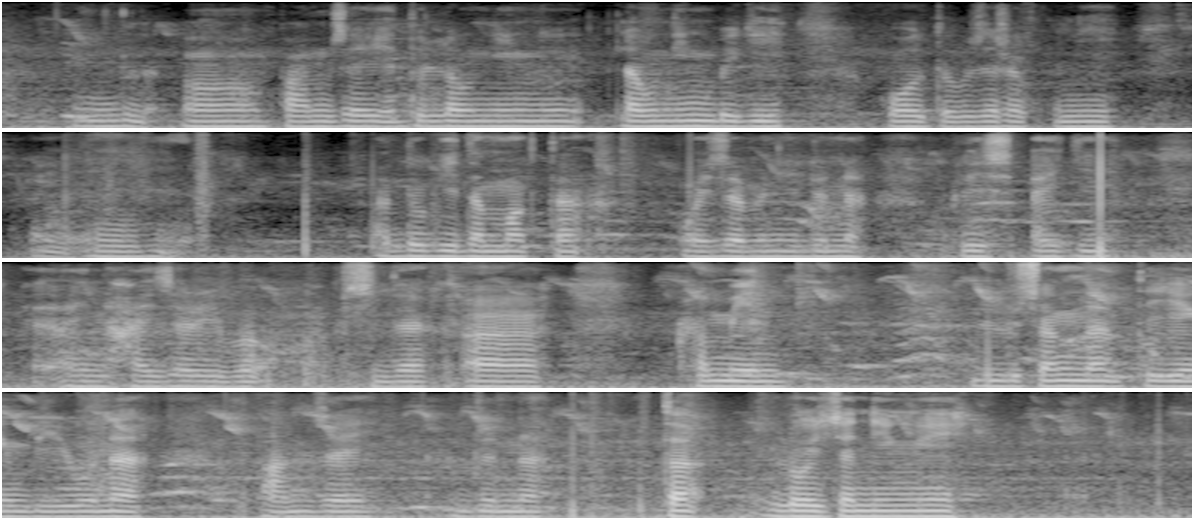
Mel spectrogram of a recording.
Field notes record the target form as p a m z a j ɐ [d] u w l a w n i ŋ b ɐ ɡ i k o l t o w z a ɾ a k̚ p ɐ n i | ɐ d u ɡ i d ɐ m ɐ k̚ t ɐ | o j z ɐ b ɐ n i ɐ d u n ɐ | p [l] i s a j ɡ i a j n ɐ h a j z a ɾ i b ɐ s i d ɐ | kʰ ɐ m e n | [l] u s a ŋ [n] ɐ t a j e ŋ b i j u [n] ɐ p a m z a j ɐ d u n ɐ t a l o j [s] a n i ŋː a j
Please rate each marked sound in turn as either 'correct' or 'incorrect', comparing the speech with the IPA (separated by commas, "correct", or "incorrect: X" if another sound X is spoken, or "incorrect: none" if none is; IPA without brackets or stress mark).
correct, correct, correct, correct, correct, incorrect: z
